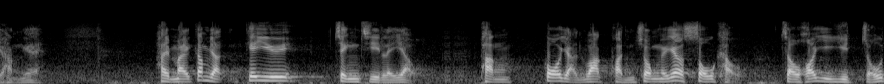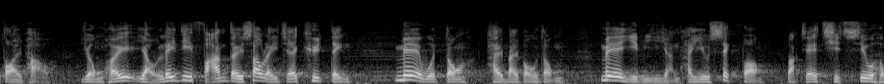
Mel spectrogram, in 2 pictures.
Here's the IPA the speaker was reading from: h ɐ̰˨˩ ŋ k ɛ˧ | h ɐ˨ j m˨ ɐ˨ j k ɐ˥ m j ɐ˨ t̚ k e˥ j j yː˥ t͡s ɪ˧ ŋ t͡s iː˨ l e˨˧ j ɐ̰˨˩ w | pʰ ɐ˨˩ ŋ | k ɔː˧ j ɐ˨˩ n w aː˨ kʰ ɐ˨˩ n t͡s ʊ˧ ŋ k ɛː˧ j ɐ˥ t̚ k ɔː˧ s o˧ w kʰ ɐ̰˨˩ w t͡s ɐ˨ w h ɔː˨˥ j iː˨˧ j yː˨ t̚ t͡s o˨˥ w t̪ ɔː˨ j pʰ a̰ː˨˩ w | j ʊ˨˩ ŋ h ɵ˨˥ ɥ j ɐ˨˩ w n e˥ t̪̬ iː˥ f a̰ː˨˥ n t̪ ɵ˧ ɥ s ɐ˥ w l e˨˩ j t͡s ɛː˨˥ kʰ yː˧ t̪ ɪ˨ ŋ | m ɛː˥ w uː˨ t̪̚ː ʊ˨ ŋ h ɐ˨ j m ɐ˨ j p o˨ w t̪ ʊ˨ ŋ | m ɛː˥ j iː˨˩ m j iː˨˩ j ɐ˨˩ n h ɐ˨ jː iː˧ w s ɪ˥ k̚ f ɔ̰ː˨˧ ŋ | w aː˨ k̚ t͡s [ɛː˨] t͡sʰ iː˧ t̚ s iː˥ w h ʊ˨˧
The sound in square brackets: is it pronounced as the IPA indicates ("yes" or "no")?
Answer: no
